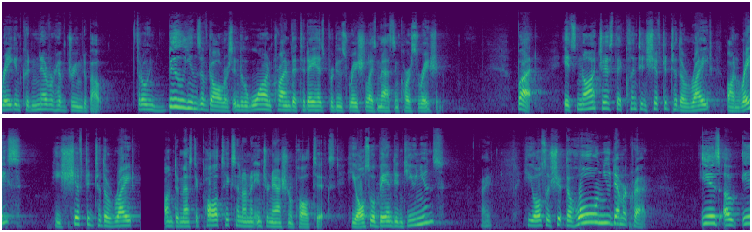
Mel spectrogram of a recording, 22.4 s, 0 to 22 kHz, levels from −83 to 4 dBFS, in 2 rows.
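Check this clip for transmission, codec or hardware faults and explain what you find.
One fault: a rebuffering stall from 13.30 to 13.66 s. The player exhausted its downloaded audio and paused until more data arrived, so the sound drops to silence for about 0.37 s, then resumes exactly where it stopped, with nothing lost but time added.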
